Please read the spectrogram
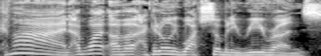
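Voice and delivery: angry man's voice. Game narrator voices a second man overheard through the hallway; angry male voice. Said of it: "a sort of a angry another male voice".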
